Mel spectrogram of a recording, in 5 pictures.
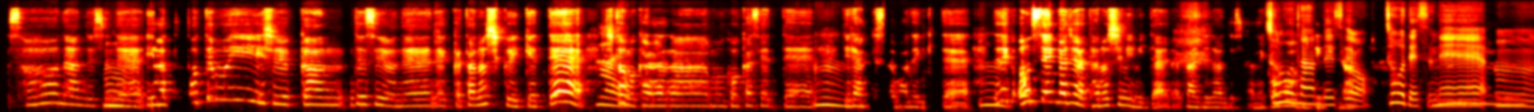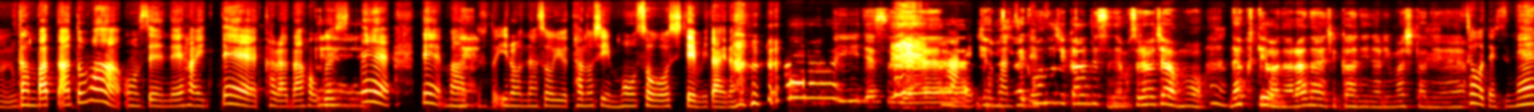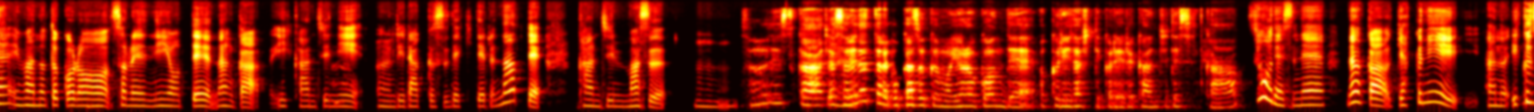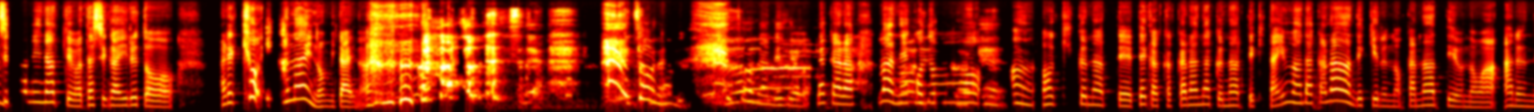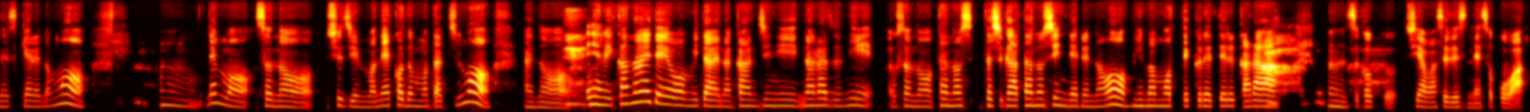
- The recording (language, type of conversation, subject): Japanese, podcast, 自分を大切にするために、具体的にどんなことをしていますか？
- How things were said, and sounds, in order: other noise; other background noise; laugh; unintelligible speech; unintelligible speech; tapping; laughing while speaking: "そうなんですね"; laugh; unintelligible speech; unintelligible speech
